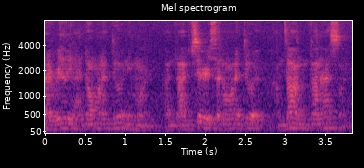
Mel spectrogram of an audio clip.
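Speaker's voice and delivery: soft, dejected quitting; softly telling his dad he's done; quiet. Retold or imitated. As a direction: say it low like a beaten kid. Child telling dad he quits.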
